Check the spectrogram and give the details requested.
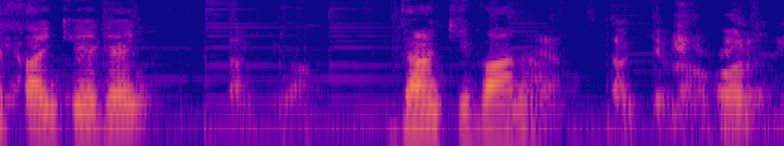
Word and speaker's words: dankjewel: Dankjewel.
